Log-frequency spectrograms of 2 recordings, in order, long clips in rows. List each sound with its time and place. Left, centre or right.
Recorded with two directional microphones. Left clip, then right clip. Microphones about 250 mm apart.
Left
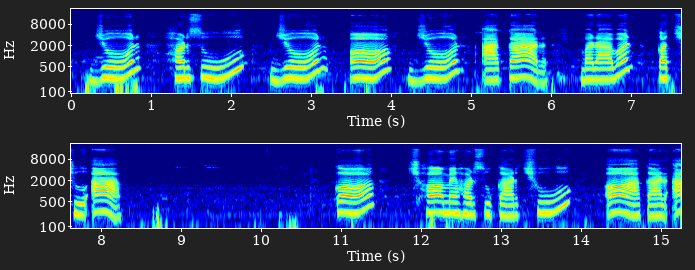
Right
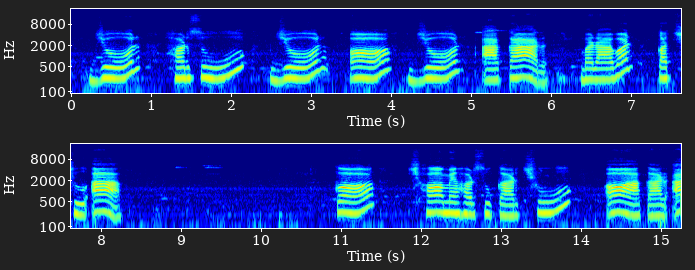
0.3 s speech: left
10.9 s speech: left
